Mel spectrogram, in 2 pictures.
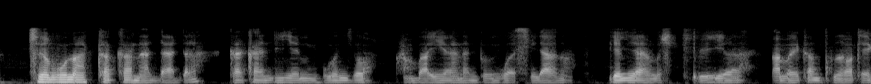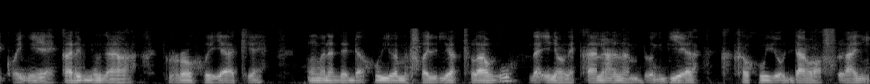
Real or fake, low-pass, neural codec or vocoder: fake; 5.4 kHz; codec, 16 kHz in and 24 kHz out, 0.6 kbps, FireRedTTS-2 codec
